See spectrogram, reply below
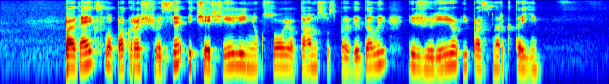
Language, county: Lithuanian, Kaunas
